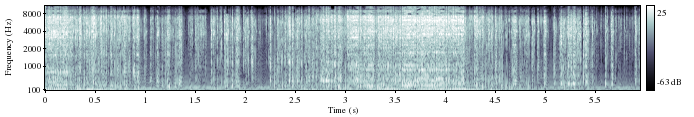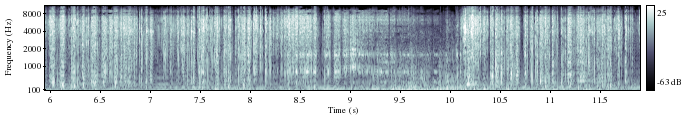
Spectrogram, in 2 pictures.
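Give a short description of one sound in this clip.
Loud electronic dance music with a heavy thumping bass plays through powerful speakers in a large echoing hall.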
